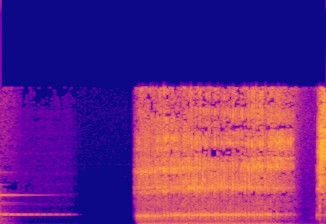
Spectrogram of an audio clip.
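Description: person snoring

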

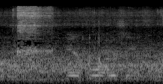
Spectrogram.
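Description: pepper spray being sprayed

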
